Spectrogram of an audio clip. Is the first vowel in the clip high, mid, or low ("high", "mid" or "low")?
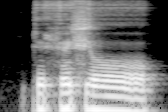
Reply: high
